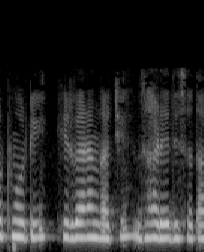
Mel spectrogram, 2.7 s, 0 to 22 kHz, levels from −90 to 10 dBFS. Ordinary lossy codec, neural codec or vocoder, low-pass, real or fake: MP3, 32 kbps; none; 7.2 kHz; real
